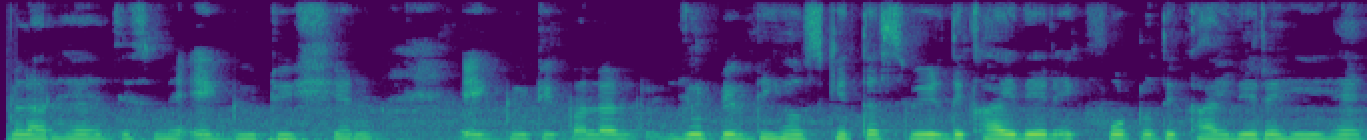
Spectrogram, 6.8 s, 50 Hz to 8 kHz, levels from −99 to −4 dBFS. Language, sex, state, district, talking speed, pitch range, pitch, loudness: Hindi, female, Uttar Pradesh, Etah, 185 wpm, 210-215 Hz, 210 Hz, -35 LUFS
